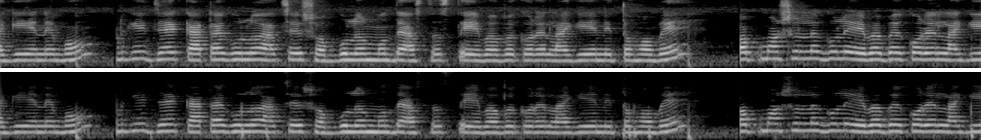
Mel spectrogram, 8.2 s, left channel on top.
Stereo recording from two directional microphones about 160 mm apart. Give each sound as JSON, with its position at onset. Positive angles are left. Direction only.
{"t": 0.0, "sound": "speech", "side_deg": 20}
